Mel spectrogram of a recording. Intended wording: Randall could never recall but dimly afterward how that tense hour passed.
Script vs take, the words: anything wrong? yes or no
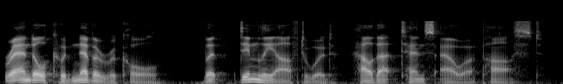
no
